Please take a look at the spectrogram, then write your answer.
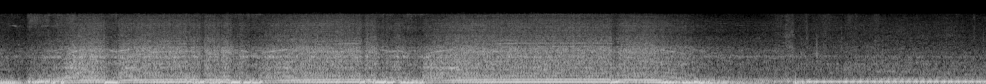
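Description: A car engine with a cutting-out fault revs up and drops repeatedly in uneven surges, stumbling and dipping as it cuts out, then settling to a rough idle.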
